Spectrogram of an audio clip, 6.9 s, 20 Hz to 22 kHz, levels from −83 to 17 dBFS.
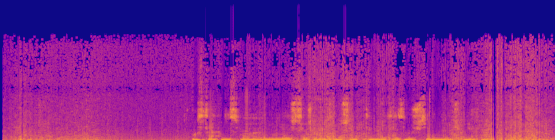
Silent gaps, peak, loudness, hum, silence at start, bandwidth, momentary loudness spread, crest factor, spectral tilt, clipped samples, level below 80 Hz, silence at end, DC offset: none; 0 dBFS; -11 LUFS; none; 0.05 s; 17 kHz; 17 LU; 10 dB; -5 dB/octave; under 0.1%; -28 dBFS; 0 s; under 0.1%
